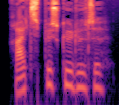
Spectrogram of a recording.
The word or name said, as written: retsbeskyttelse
